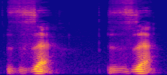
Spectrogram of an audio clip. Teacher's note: Pasaríamos a la Z, que la Z también tiene su particularidad porque no suena como la Z de castellano, que es Z C z, sino esta es como llamo yo, Z con zumbido, es Z. za zumba un poco en la boca a la hora de pronunciarse.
